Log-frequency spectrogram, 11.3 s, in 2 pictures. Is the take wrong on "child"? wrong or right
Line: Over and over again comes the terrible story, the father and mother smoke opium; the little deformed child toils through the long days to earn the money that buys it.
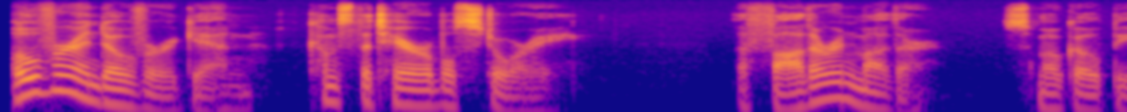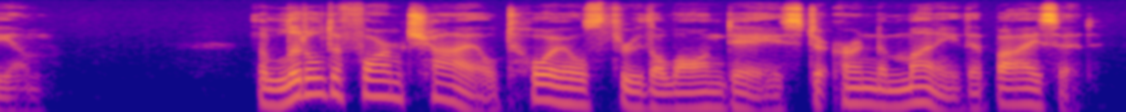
right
